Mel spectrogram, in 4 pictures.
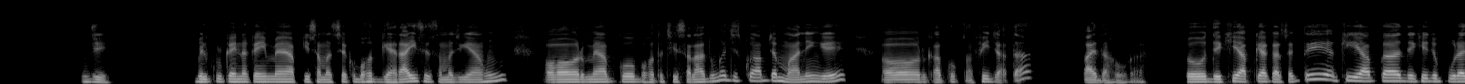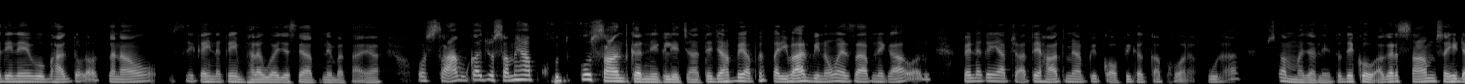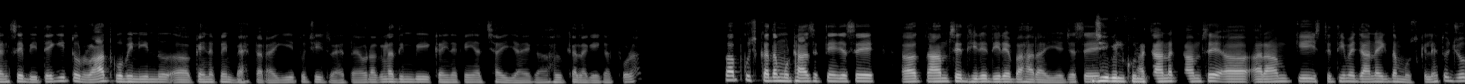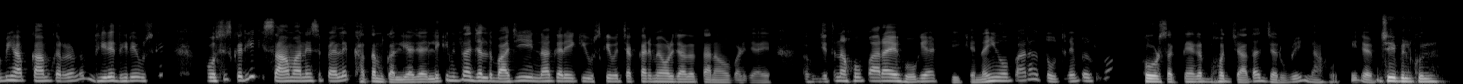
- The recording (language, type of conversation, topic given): Hindi, advice, मैं शाम को शांत और आरामदायक दिनचर्या कैसे बना सकता/सकती हूँ?
- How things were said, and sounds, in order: tapping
